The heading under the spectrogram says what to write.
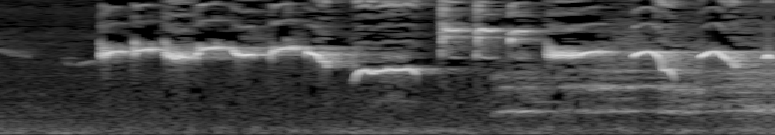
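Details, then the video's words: Loud, continuous morning song of an orange-headed thrush, used to stimulate caged birds to sing. Sustained ringing whistles with quick warbles and trills, shifting between higher and lower notes without a break. "terapi Anis merah ngeplong pagi pancingan anis merah macet bunyi masteran anis merah cepat bunyi"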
